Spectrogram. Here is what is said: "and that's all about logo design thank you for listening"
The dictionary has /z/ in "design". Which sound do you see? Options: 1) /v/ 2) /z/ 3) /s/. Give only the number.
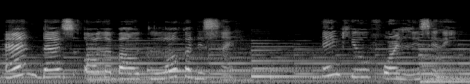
3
